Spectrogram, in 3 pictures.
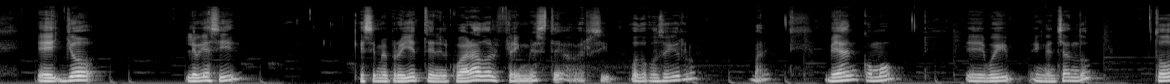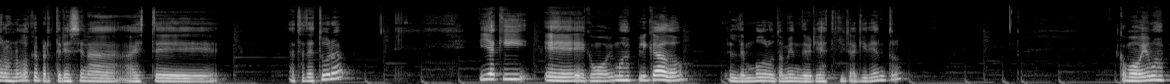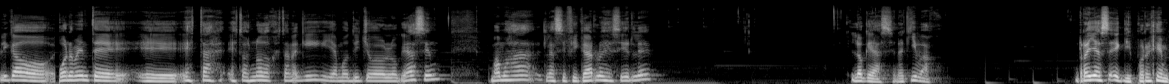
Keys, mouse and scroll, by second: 0.7 click, 2.4-3.0 scroll up 8, 2.9 middle click, 3.5 scroll up 1, 4.1 middle click, 4.9 click, 8.1 click, 9.5 click, 10.8 click, 11.8-12.6 scroll down 4, 13.1 click, 14.4 click, 15.7 click, 17.0-17.5 scroll down 3, 17.4 middle click, 18.2-18.7 scroll up 5, 19.7 click, 21.0 click, 23.0-23.5 scroll down 2, 23.2 middle click, 23.9 scroll down 2, 27.6 click, 29.0 click, 30.4 click, 30.8 click, 31.9 click.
